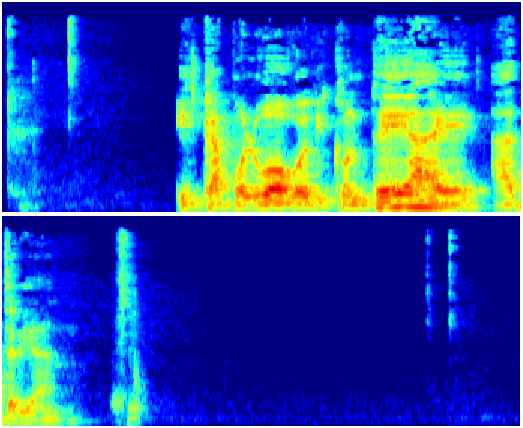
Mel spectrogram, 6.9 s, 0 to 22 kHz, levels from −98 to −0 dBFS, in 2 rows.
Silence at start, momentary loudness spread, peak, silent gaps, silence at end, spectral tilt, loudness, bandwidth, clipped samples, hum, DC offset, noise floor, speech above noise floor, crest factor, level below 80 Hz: 0.45 s; 26 LU; -2 dBFS; none; 2.55 s; -6 dB/octave; -18 LUFS; 16.5 kHz; under 0.1%; none; under 0.1%; -83 dBFS; 65 dB; 20 dB; -54 dBFS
